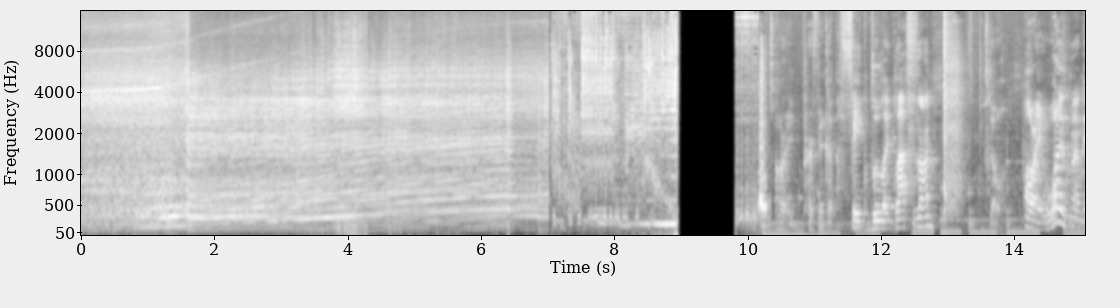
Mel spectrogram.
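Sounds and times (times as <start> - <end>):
car engine at full throttle: 0.0 - 7.0.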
